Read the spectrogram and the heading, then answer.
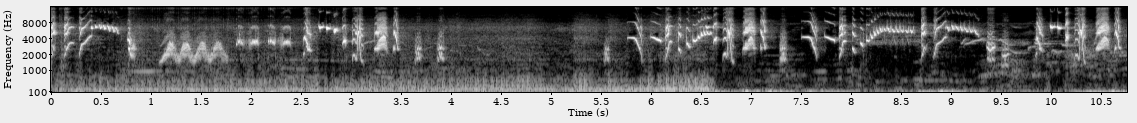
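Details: Kacer, the oriental magpie-robin, singing gacor in ngobra style for training a bird group: bursts of high whistled sweeps and buzzy trills, a quiet pause mid-way, then more intense rapid chattering phrases.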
